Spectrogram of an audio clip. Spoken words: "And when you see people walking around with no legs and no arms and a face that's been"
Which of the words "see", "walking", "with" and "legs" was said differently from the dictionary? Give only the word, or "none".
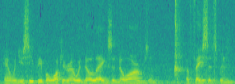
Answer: none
